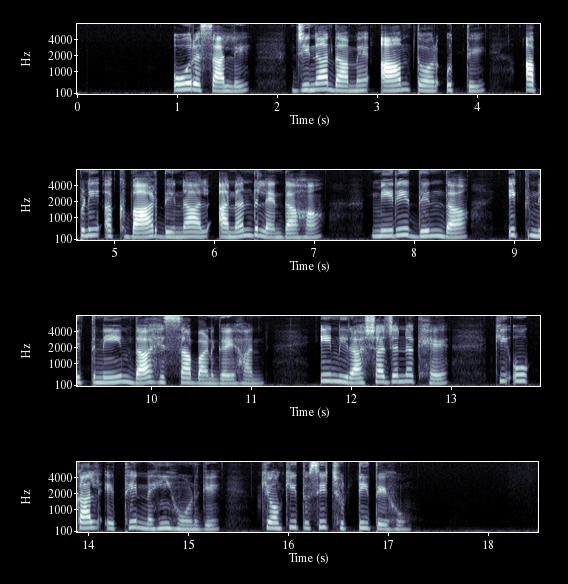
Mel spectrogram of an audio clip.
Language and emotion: Punjabi, sad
